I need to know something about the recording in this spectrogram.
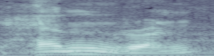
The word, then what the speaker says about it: Hendren: I want to pronounce this right, Hendren.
